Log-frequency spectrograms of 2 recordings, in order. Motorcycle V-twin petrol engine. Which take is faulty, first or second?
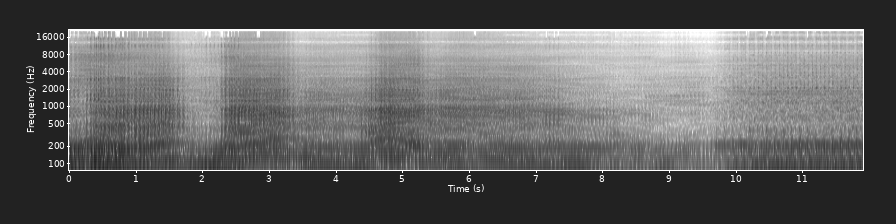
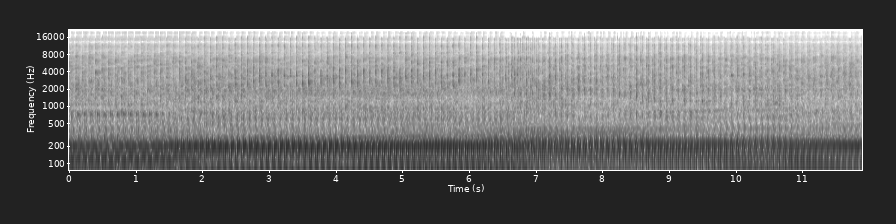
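second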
